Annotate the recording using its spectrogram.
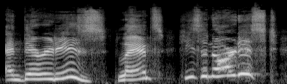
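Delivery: high, drawn-out theatrical reveal; soaring, slow declaration; mock-grand proclamation. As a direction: announce it with hammed-up grandeur. Mock-dramatic reveal of the artist.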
